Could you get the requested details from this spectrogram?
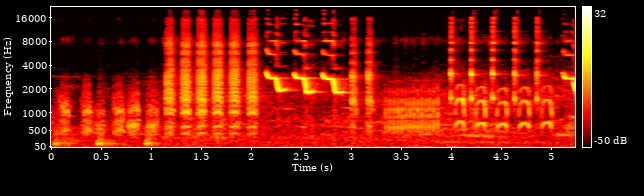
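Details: Energetic Nias hill myna song opening with low knocking notes, then loud evenly spaced clicks, falling whistles, a brief buzzy rattle and a run of bouncing hooked whistles.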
